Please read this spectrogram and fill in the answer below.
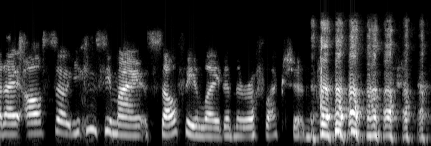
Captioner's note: laughs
